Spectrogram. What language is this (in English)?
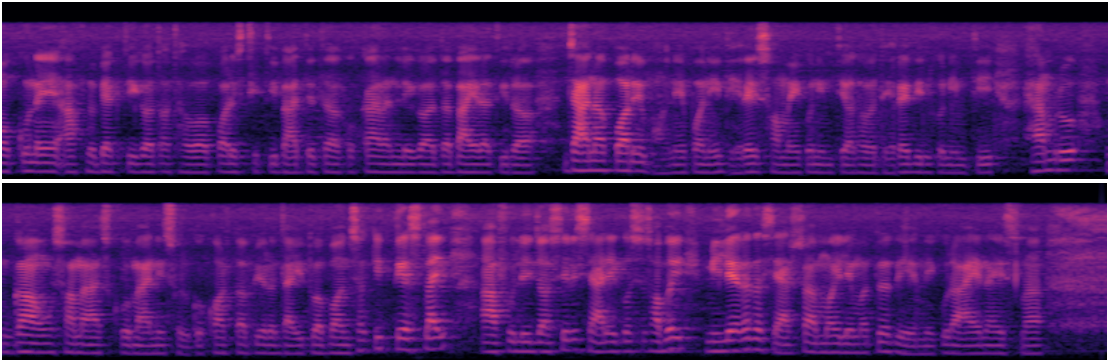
Nepali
